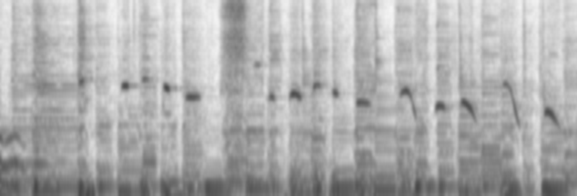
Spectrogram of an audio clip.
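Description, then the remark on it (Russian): A bright whistled melody of short sliding notes plays over a steady, full instrumental accompaniment, staying clear and prominent throughout with no one speaking. “Ёжик резиновый шёл и насвистывал дырочкой в правом боку.”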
